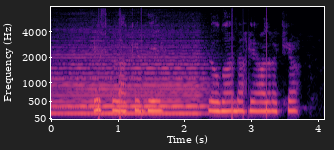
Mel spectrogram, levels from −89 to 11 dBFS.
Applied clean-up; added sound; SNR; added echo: none; Bowed string instrument; 4 dB; none.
